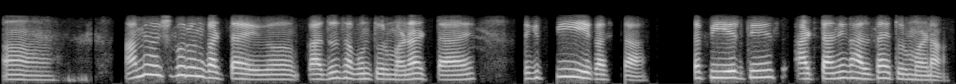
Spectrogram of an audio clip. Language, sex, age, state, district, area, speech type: Goan Konkani, female, 18-30, Goa, Canacona, rural, conversation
